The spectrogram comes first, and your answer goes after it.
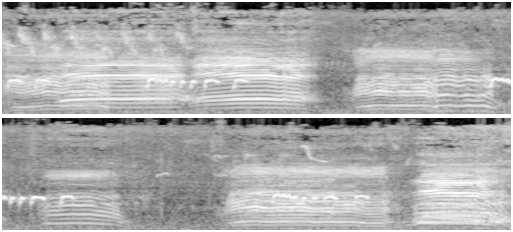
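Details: Dozens of cows resting and moving inside a large farm barn give repeated, overlapping harmonic moos, each about one to one and a half seconds long, with short bird chirps between them.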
